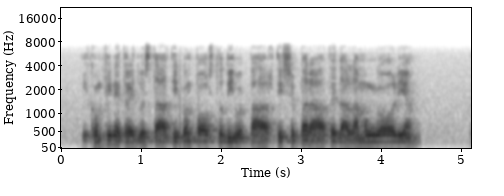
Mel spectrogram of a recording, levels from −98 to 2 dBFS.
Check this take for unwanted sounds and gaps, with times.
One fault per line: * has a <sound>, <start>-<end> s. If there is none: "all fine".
all fine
